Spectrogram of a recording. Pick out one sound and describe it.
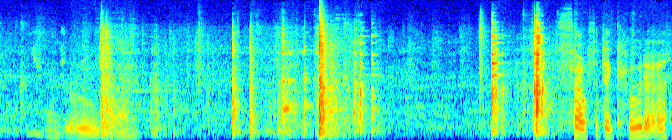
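Ceramic dishes clink and knock together as they are handled.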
